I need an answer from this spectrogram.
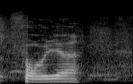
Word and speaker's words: Foglia: Next, we have Foglia. Did I pronounce that correct, I hope? Is pronounced folia. The G is silent.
